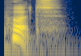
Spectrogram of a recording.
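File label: "put", American English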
